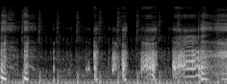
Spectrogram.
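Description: Enduro dirt bike engine idling as a low, steady rumble, with short bursts of laughter over it near the start and again near the end.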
